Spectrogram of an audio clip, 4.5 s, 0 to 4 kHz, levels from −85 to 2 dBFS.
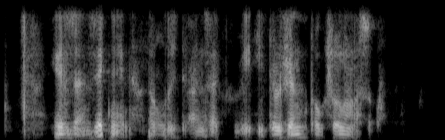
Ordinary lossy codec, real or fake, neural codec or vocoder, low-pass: Opus, 32 kbps; fake; codec, 16 kHz in and 24 kHz out, 1.1 kbps, FireRedTTS-2 codec; 3.6 kHz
